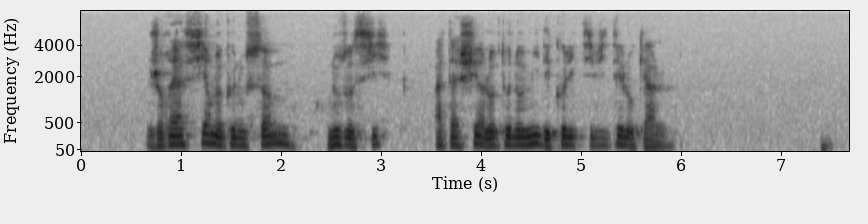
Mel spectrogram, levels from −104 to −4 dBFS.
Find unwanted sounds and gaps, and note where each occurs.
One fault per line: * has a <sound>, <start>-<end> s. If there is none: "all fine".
all fine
